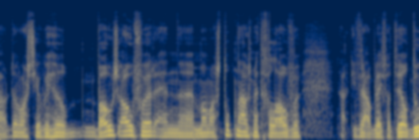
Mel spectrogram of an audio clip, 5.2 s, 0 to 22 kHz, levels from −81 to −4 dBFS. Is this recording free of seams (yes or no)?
yes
